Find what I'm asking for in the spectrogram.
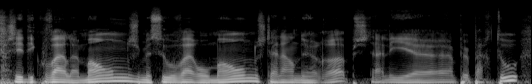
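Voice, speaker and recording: With a normal speaking voice, a man speaks at a moderate pace, his pitch fairly low with ordinary pitch variation. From Quebec (Asbestos area). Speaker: musician and studio owner. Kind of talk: casual chat.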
